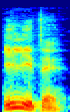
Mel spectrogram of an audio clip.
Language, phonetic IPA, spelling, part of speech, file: Russian, [ɪˈlʲitɨ], элиты, noun, Ru-элиты.ogg
- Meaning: inflection of эли́та (elíta): 1. genitive singular 2. nominative/accusative plural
